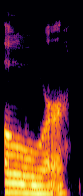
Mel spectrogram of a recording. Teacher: when I'm doing it really slowly, there's almost like a little W sound in between.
